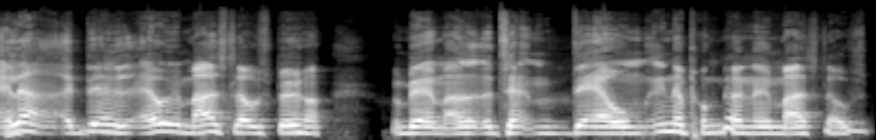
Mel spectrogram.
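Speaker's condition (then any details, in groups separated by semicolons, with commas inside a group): Cerebral palsy; wheelchair user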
